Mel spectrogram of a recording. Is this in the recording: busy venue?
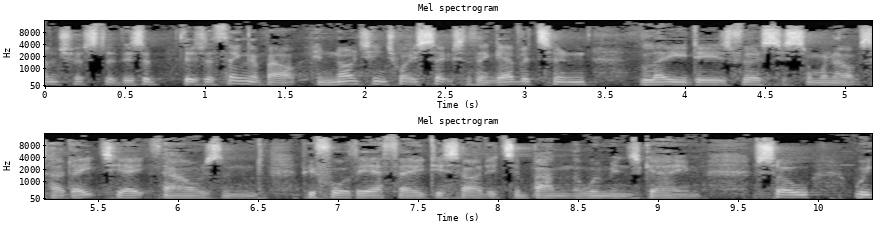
yes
